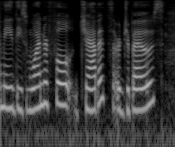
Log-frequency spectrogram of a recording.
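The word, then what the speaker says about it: jabot: So, I made these wonderful jabits or jabos. J A B O T is how it's spelled.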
